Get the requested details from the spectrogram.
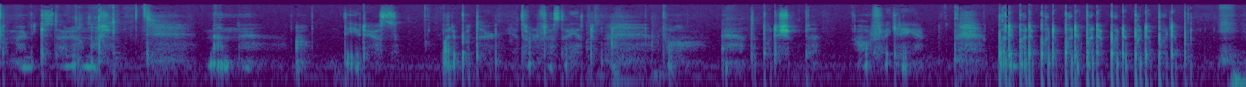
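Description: Whispering in a relaxed tone, the speaker keeps a moderate pace broken by long, frequent pauses. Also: woman. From Sweden. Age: 30s. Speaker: ASMR creator. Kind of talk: ASMR unboxing talk to camera. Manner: soft-spoken, relaxed, intimate. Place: home room.

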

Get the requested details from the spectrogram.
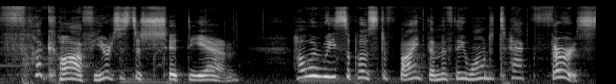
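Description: A female-sounding, whiny put-on character voice with a high pitch for a woman and an angry, whiny tone. It moves at a moderate pace with faint music in the background. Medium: read story. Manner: angry, whiny, accusatory.

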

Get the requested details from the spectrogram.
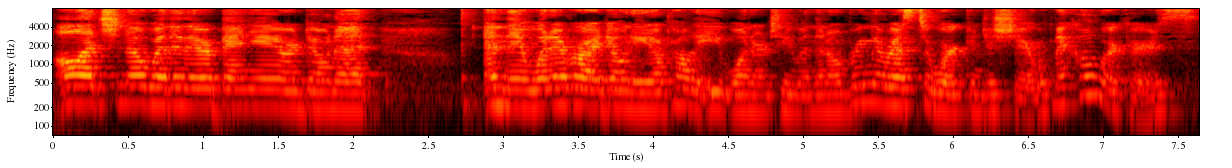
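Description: A woman talks at a very fast pace and medium pitch with ordinary pitch variation. Audible room echo is present. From Louisiana. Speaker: lifestyle vlogger. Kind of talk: casual vlog narration. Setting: at home. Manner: conversational. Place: home room. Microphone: phone near.

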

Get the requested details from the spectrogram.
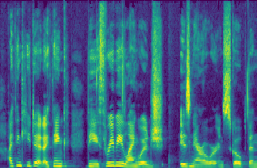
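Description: Someone speaks at a fairly slow pace with ordinary pitch variation over light background noise. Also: woman. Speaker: prosecutor. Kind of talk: appellate oral argument. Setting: courtroom. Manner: formal. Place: hall. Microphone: podium.

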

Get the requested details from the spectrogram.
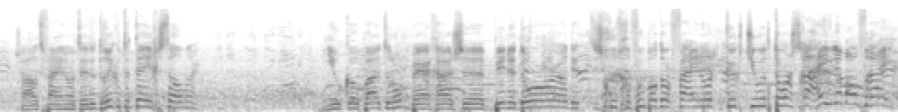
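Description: With noticeable background noise behind him, a man uses a raised, projected voice that is high-pitched and swings very widely in pitch at a moderate pace. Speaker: football commentator. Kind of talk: live football commentary, match report.

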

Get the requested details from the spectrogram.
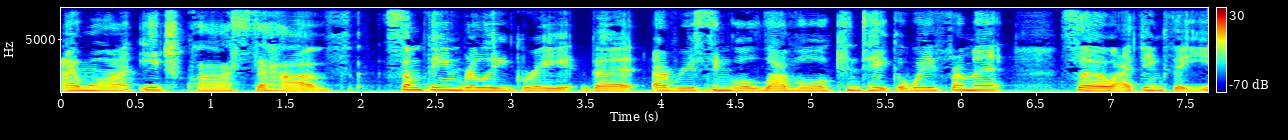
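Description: In a dark, mellow tone, a woman talks with an American accent. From Santa Cruz, California. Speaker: doll artist, reborn doll maker and YouTuber. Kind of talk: casual Q&A video. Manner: filler-heavy, says 'like' and 'um' a lot.

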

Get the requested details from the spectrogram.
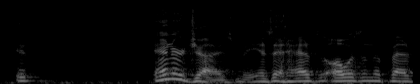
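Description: This man's voice sits at a fairly high pitch with a slightly mellow tone. His intonation is lively.

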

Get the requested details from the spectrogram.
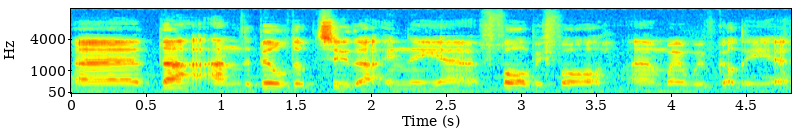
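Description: Light background noise sits behind a man who speaks at a moderate pace with a Northern English accent. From Northern England. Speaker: actor. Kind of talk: interview answer. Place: home room. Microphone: camera far.

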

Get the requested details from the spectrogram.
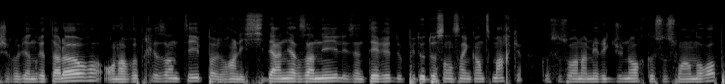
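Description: A man's medium-pitched voice with a southwestern French accent, very fast with hardly any pauses and big swings in loudness, dry with no echo against a quiet background. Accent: sing-song southwestern French. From southwest France. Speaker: entrepreneur and conference speaker; presenter. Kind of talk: conference masterclass talk; conference talk. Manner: lively, with frequent filler 'euh'. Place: stage. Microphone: handheld.

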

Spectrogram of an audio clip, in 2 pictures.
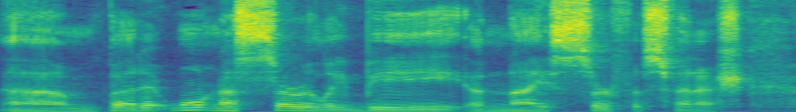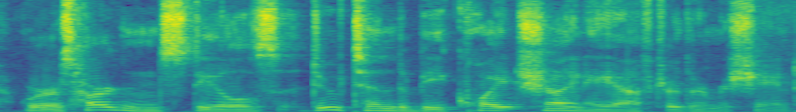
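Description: Here a man speaks at a moderate pace, his pitch varying in an ordinary way. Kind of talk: tutorial. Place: workshop.

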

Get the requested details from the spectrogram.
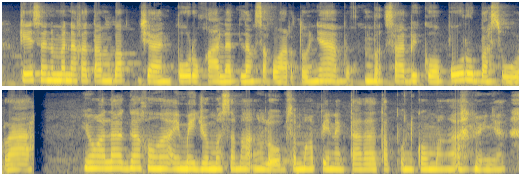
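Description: A woman speaks at a fairly quick pace in a medium pitch, her intonation flat and monotone, over noticeable background noise. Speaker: nanny vlogger. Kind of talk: vlog narration.

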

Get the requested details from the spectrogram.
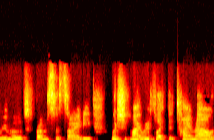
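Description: Over a quiet background, a woman talks at a moderate pace in a somewhat breathy voice. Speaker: parenting coach and nonprofit director. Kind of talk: interview. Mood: warm, thoughtful. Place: office. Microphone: webcam.

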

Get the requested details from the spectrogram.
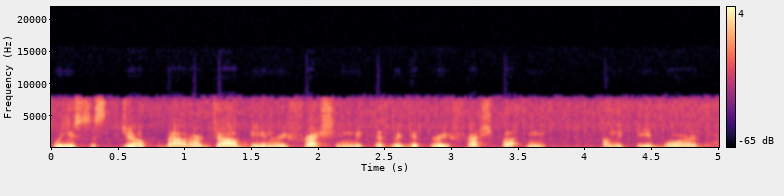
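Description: Monotone, flat delivery in an American accent over light background noise. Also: man. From Montana. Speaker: entrepreneur, company co-founder; guest. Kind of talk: guest lecture to students. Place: classroom.

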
